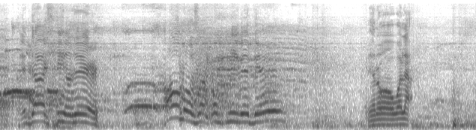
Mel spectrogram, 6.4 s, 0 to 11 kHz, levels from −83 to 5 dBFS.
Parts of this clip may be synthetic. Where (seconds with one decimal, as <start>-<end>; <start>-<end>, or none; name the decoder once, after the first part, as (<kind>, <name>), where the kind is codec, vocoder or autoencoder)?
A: 0.6-3.6 (codec, SNAC); 4.1-4.9; 5.7-6.4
